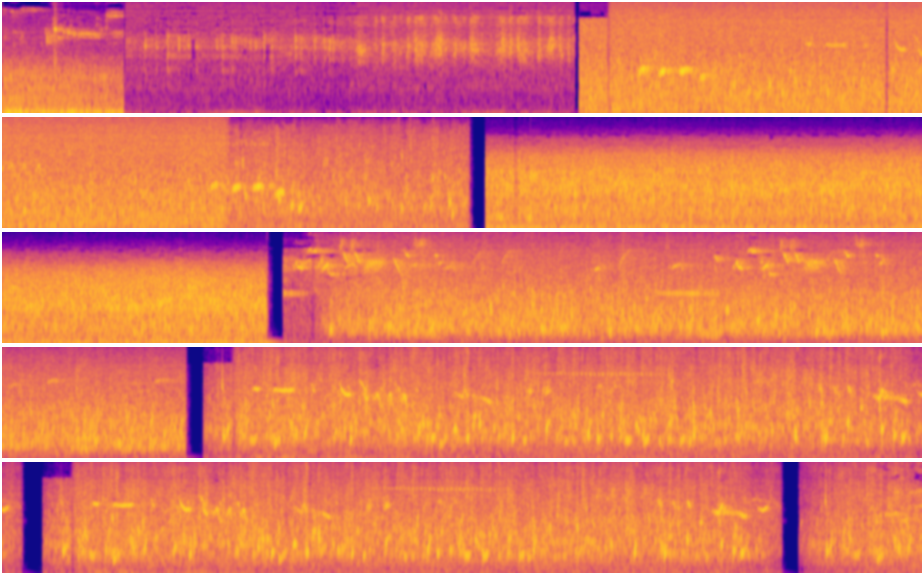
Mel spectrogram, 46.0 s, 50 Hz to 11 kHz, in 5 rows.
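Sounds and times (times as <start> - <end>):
birds chirping: 0.0 - 12.2, 21.2 - 29.4, 30.1 - 34.1
running water: 5.8 - 20.4, 21.5 - 46.0.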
